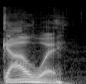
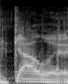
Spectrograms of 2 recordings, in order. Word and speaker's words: Galway: It's like G-A-W-L. That's the way you pronounce it. – No, G-O-L. Galway.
